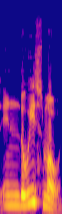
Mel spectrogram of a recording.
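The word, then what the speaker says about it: hinduismo: So another interesting thing about the word Hindu or Hindu is that our Latin friends because they don't pronounce the letter H.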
